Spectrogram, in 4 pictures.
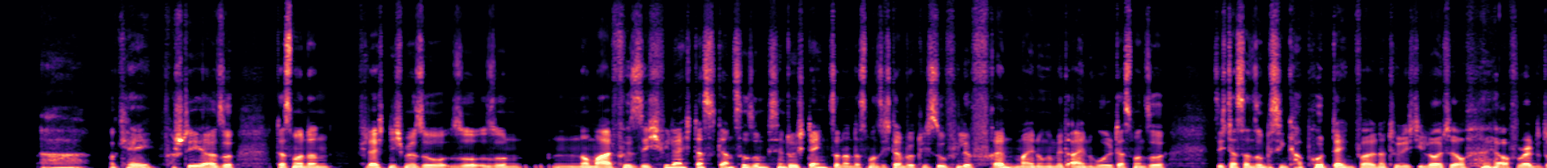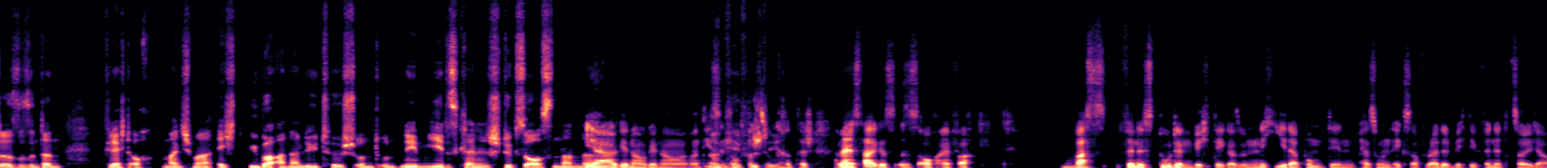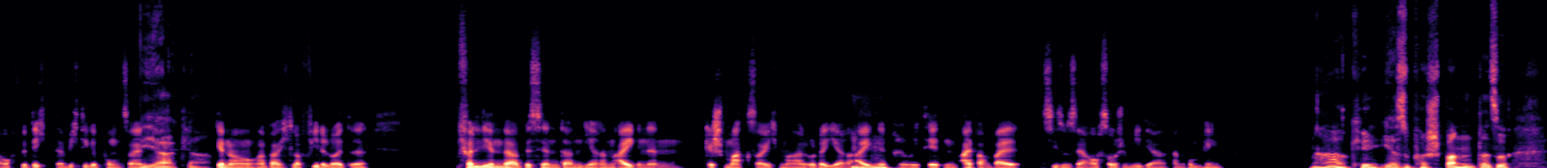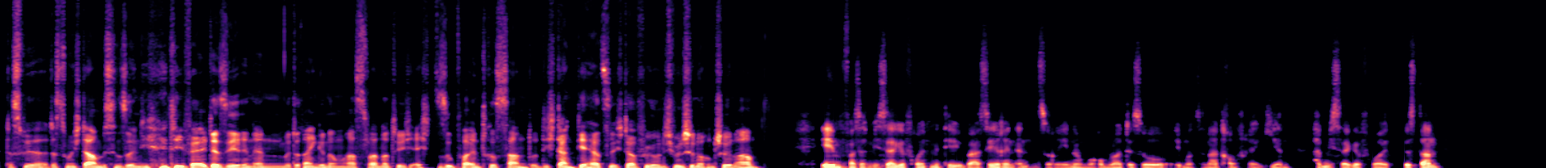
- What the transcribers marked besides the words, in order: giggle; laughing while speaking: "die"
- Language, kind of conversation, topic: German, podcast, Warum reagieren Fans so stark auf Serienenden?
